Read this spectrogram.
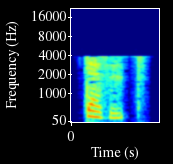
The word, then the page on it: desert: dı’zɜ:rt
